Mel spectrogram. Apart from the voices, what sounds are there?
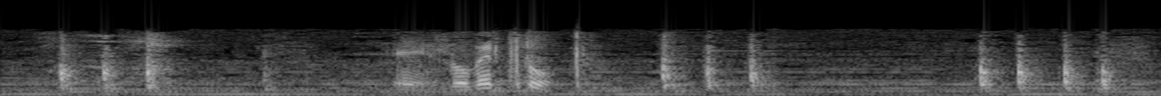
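knocking on a door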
